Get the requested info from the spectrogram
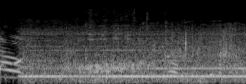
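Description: Steady mechanical hum with one constant pitch, starting suddenly just after the start. It is most likely the hydraulic pump of the enclosed car-transporter trailer, working its rear door or ramp.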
